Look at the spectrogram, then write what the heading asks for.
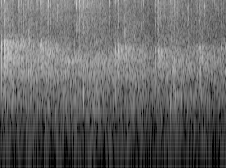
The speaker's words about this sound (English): Thank you for your participation. How about a round of applause for all of these who have completed Disciple?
